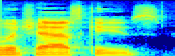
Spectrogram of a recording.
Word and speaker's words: Wachowskis: I wanted to make sure I said it right. The Wachowskis, right? – Yeah, it's the Wachowskis.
